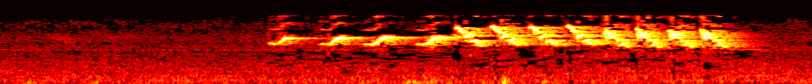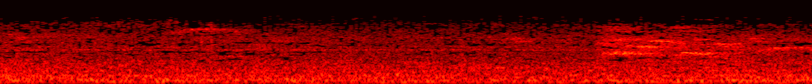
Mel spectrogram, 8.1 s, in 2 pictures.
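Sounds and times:
double-collared seedeater tutor song: 0.0s - 0.6s, 1.3s - 5.7s, 6.4s - 8.1s.

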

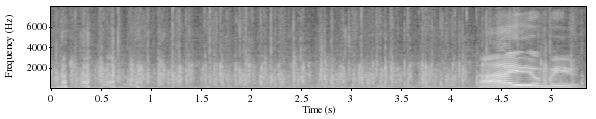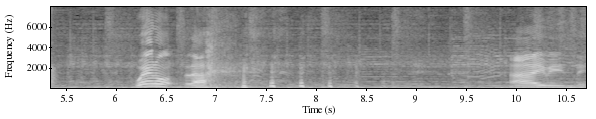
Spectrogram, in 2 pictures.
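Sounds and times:
laughter: 0.0s - 5.6s, 6.4s - 9.6s
crowd clapping at a rock event: 0.0s - 5.8s
speech: 0.1s - 0.8s, 4.3s - 5.4s, 6.2s - 7.7s, 10.0s - 10.6s.

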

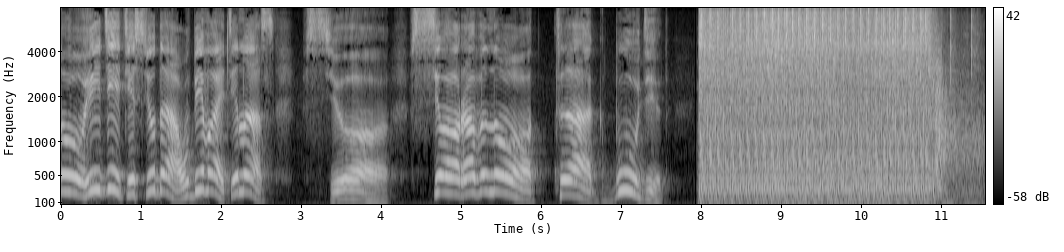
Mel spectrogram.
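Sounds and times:
speech: 0.3s - 7.6s
gunfire: 8.0s - 11.5s.

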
